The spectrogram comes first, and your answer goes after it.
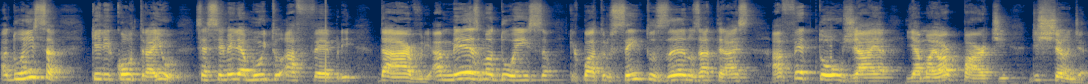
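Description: This man talks fairly slowly. His pitch ranges very widely. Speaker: anime commentary youtuber. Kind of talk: commentary. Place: home room.

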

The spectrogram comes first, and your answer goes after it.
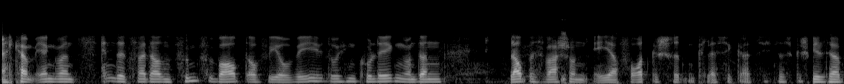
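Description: Delivered at a moderate pace, an ordinary speaking voice keeps fairly even intonation but has big swings in loudness. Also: man, medium pitch for a man. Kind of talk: casual chat.

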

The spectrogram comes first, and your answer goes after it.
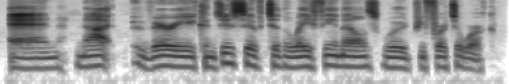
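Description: A man with a medium-pitched voice and a dark, mellow tone, recorded with a dry, close sound and no echo. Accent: American. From US, New Jersey. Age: 70s. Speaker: product designer. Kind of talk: interview conversation. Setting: video call.

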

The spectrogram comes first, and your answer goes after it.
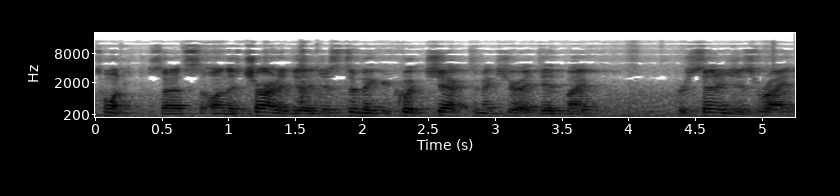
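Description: Over noticeable background noise, a man speaks very fast with fairly even intonation. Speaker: college math instructor. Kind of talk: classroom lecture. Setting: classroom with students. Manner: conversational, interactive, informal. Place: classroom.

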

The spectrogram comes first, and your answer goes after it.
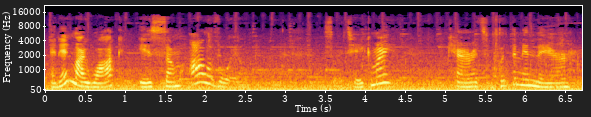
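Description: A woman talks at a fairly slow pace over clear music in the background. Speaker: teacher cooking for students. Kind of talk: tutorial. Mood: warm, patient, teacherly. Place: kitchen. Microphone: phone near.

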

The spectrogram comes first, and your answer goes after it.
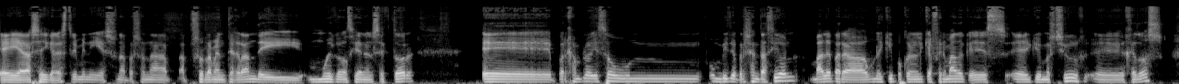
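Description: A man speaks with fairly even intonation at a moderate pace, the background quiet. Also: dry sound with no echo. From Spain. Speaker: video editor and filmmaker; guest. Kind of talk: interview conversation. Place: home room. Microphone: headset.

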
